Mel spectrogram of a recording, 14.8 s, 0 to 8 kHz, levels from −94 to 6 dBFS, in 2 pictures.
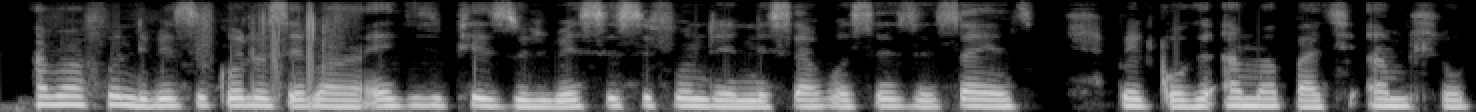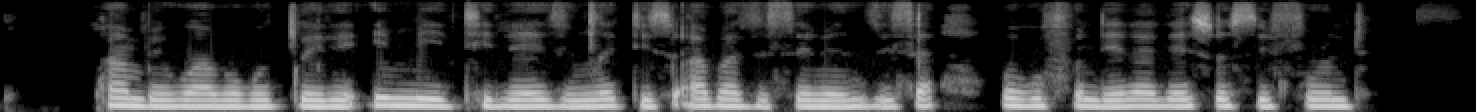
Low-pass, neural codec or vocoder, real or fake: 7.2 kHz; none; real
